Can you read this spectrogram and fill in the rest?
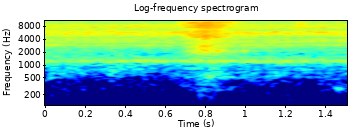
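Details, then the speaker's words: Gas fireplace insert that was not working, logs refitted and cycle run: soft gas hiss, a short puff as the pilot catches, then an even, quiet burn. Pilot lit and holding, enough to heat the sensor; cobwebs from spiders suspected as earlier cause. "yeah cuz that thing that pilot has to be enough to heat that sensor up for it to work"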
